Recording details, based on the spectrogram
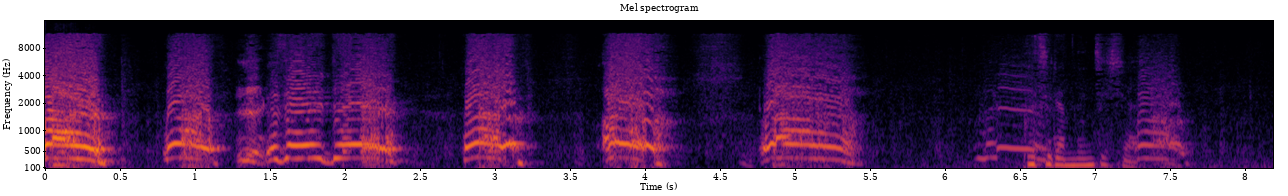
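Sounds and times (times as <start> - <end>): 
man screaming frantically after gag removed: 0.0 - 5.6, 6.2 - 6.7, 7.3 - 7.7
speech: 1.3 - 5.5, 6.6 - 7.8
man gasping: 4.3 - 4.8.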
